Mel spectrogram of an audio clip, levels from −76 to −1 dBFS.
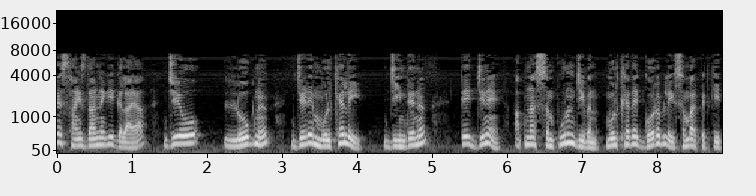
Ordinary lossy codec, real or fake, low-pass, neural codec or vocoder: none; real; 7.2 kHz; none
